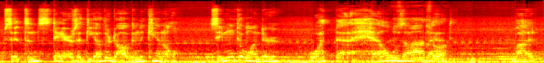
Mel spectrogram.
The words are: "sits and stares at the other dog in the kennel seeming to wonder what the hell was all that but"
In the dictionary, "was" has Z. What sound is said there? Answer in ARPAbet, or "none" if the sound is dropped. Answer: Z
